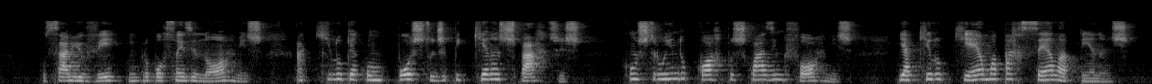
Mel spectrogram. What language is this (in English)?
Portuguese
